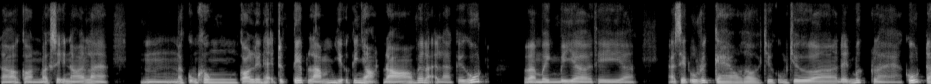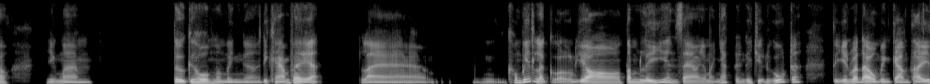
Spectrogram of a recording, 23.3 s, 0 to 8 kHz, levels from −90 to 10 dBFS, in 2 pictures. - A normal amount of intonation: No, wide, 5.7 semitones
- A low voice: Yes, low, 130 Hz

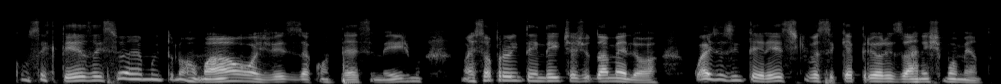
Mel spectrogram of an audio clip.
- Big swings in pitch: Yes, wide, 6.2 semitones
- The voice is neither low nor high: Yes, medium, 145 Hz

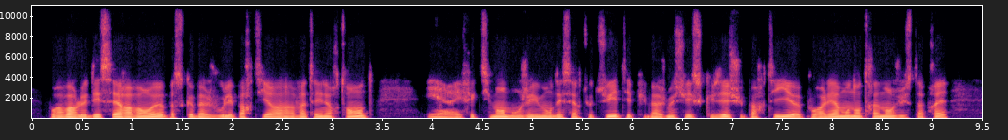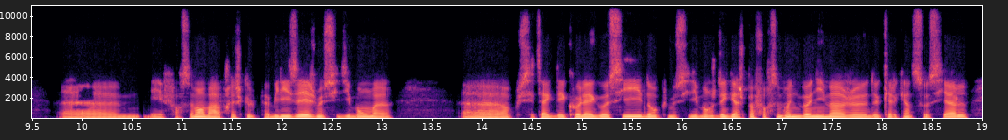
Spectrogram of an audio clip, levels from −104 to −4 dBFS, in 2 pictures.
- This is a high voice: No, very low, 90 Hz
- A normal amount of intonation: No, narrow, 2.1 semitones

